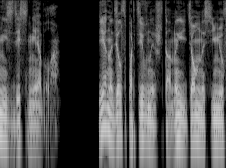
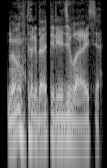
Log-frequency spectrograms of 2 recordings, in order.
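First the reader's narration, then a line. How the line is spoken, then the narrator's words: Snort. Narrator (Russian): хмыкнул Тихон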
